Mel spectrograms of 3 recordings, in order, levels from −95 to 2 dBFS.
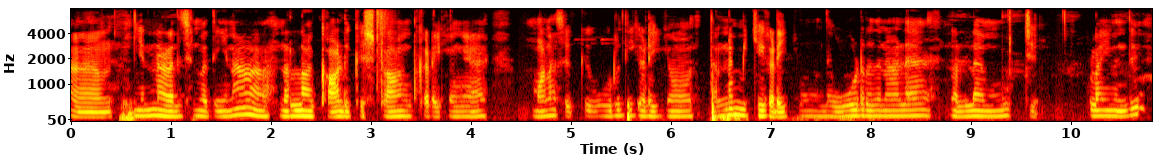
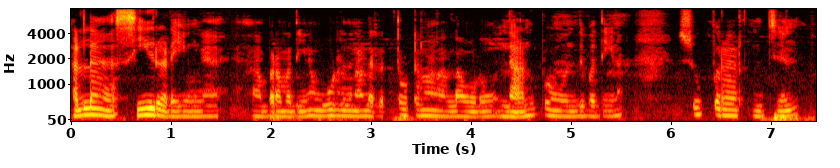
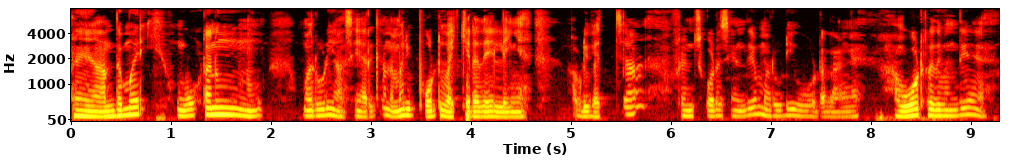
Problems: constant background noise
